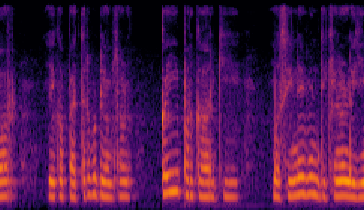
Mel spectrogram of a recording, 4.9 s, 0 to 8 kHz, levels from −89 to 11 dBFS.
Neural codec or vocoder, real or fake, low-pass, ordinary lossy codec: none; real; 7.2 kHz; none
